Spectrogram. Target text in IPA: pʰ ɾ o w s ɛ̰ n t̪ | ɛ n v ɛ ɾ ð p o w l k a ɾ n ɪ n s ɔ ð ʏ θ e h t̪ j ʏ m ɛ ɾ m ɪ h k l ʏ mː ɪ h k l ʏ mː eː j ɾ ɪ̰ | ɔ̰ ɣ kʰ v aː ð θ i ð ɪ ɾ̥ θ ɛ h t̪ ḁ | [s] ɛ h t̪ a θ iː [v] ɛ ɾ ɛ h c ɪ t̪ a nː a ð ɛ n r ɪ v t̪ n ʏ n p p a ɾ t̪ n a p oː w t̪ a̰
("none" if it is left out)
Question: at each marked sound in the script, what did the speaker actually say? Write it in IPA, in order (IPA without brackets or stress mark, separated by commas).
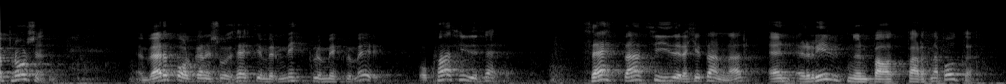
θ, ð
